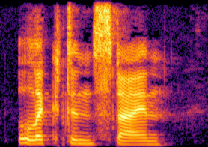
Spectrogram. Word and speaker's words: Liechtenstein: I think it's Liechtenstein? Liechtenstein? – Liechtenstein.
